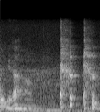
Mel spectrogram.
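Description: A voice speaking briefly, then two short coughs about a second in and near the end.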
